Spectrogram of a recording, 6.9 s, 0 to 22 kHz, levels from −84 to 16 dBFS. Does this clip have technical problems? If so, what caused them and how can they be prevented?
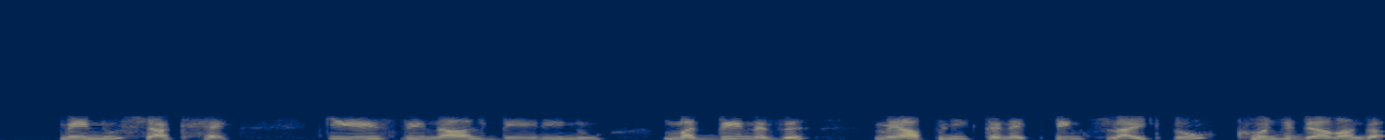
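Yes. Throughout, the AMR narrowband mobile codec confines the speech to about 250 Hz–3.5 kHz. The buzzy, synthetic tone fits a low AMR-NB bitrate near 7.4 kbps. To prevent it, record or transmit through a wideband path at a higher bitrate instead of a narrowband phone line.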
